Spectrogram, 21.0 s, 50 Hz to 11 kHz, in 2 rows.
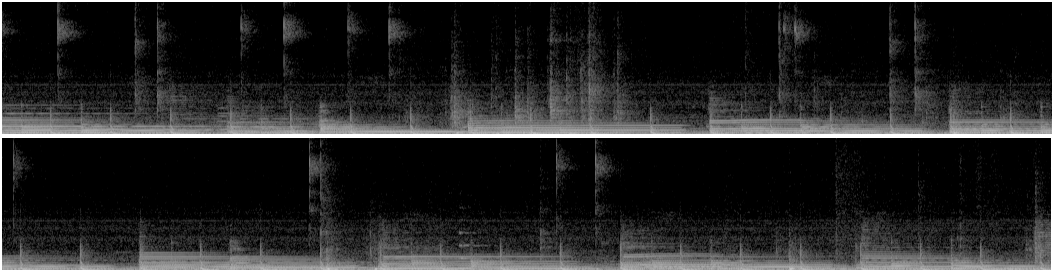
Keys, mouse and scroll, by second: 2.4-4.9 drag, 4.9 Tab, 5.7 s, 8.1 Tab, 10.6-13.6 drag, 16.0-19.1 drag.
